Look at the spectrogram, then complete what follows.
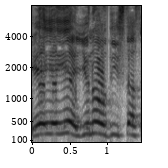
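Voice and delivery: loud show-off bluster; hyped-up reply. Retold or imitated. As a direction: act all pumped up to match the threat. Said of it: "Ich geh auch ab".

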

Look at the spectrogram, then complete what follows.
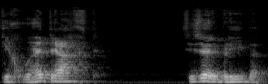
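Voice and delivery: lightly voiced king gives in; king relenting. A narrator's reading. (lauter, nachgebender König)

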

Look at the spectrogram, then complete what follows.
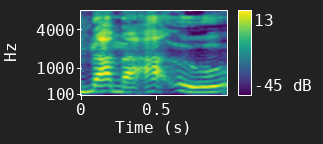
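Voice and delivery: high, loud mock French accent; mimicking French accent. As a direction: belt it out in a silly French accent.

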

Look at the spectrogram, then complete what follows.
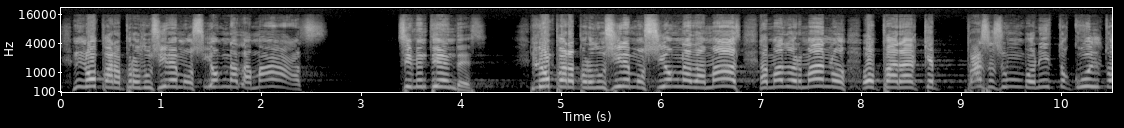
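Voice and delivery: loud, high fiery preaching; preaching at full force. Acted. Pastor exhorting the congregation, loud fiery preaching. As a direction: drive it home from the pulpit.

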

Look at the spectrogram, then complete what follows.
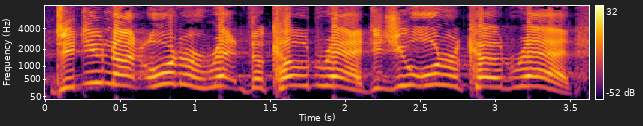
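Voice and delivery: high, loud courtroom yell; retold courtroom shout; yelling lawyer. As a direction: shout the demand at the witness. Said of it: "Tom Cruise is just yelling".

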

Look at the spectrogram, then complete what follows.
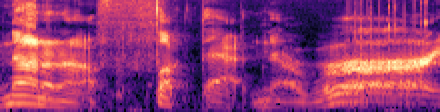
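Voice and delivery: worked-up refusal breaking into a growl; mock-furious sputter ending in a growl; livid, retold. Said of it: "I was livid pissed".

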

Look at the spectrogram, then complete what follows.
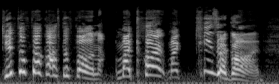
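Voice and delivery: agitated outburst. Retold or imitated. Teller cutting short a friend's phone call over lost keys, agitated outburst. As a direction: snap it out loudly, retelling the panic.

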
